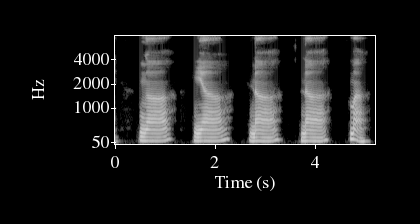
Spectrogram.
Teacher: ವ್ಯಂಜನಾಕ್ಷರಗಳಿಗೆ ಅನುನಾಸಿಕ ಎನ್ನುವರು ಈ ಅಕ್ಷರಗಳನ್ನು ಉಚ್ಚರಿಸಬೇಕಾದರೆ ಮೂಗಿನ ಸಹಾಯ ಬೇಕೇಬೇಕು ಹಾಗಾಗಿ ಇವುಗಳನ್ನ ಅನುನಾಸಿಕ ಅಕ್ಷರಗಳು ಅಂತ ಕರೀತಾರೆ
